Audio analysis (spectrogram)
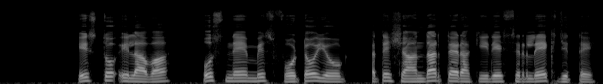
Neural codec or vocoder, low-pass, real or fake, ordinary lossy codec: none; 14.4 kHz; real; none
